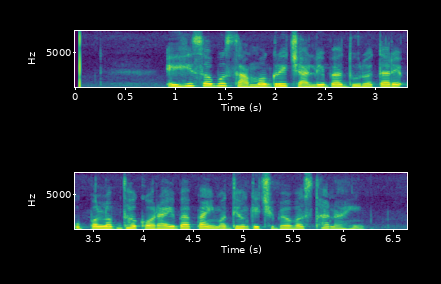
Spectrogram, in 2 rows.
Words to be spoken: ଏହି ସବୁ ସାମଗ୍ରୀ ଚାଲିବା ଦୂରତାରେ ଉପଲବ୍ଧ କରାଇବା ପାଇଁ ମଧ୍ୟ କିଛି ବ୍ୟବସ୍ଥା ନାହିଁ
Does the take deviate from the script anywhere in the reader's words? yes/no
no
